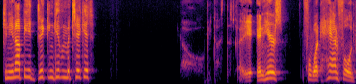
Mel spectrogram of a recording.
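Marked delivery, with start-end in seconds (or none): 0.0-1.9 pleading caller voice. Acted.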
